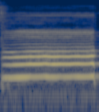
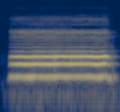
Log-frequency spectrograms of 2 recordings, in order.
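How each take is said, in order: First: The vowel sounds flat, with a lowered soft palate. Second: The vowel sounds round, with a lifted soft palate. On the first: "that's a more flat, uh, soft palate" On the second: "it's a very round, lifted back palate"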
